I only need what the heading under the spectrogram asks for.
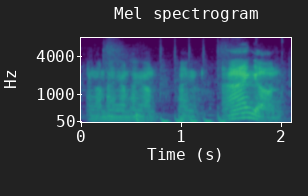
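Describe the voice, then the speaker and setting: A man's voice: on the low side, animated, brisk, pushed and bright, soft background music. A man chatting casually on a live stream through the built-in mic of a handheld gaming device, his level pumping up and down from uneven auto gain. He talks frankly and jokes, swearing often. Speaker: game player on a live stream. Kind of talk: casual chat.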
